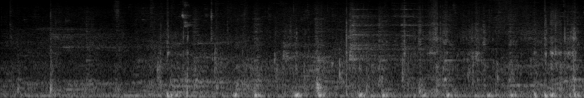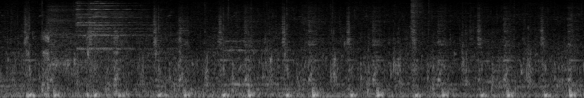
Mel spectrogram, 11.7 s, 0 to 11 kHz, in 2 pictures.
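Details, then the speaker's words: Jeep Compass 4x4 with 48,000 km: steady dull low thumps, about one and a half a second, recorded with the microphone beside the front stabilizer bar; loud knock inside the car from worn stabilizer bushings. "Jeep Compass é olha aí tá na moda não tá rico compras com 48.000 km barulho absurdo dentro do carro bam bam bam vamos cobrir a solução bucha de sabotador"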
